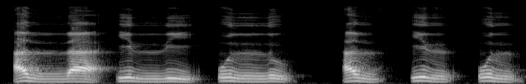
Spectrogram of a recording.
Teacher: rokhawah atau mengalirnya suara ketika dalam keadaan sukun atau bertasydid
